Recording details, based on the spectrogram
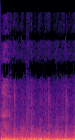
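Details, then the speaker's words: Whirlpool Estate super-capacity direct-drive top-load washer, heavy normal cycle, large load: low steady motor hum with rhythmic agitation kick about four times a second from the center agitator; agitation working properly. "and you can kind of hear what I call the agitation kick"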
